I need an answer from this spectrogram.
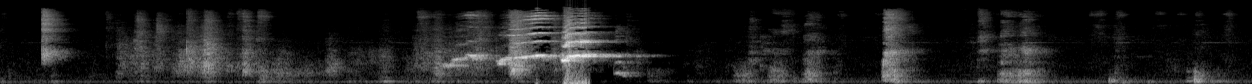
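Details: Indoor live puppy cam of six Labrador Retriever puppies born January 18, 2022, now six weeks old on February 28: scattered soft yips, then a rising, wavering whine climbing to a shrill cry mid-clip, followed by quieter short yaps.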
